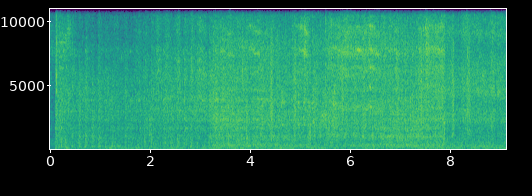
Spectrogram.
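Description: Passenger train running along the track, heard from inside the carriage: a steady rumble and rattle of the wheels and coach, which grows louder about three seconds in.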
